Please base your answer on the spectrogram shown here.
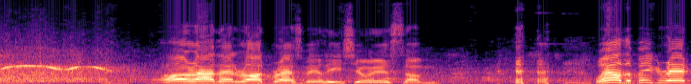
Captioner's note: laughs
